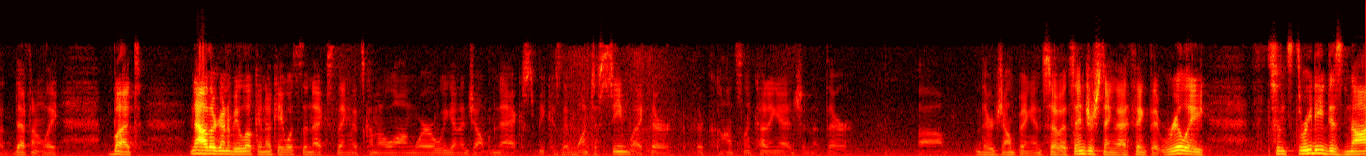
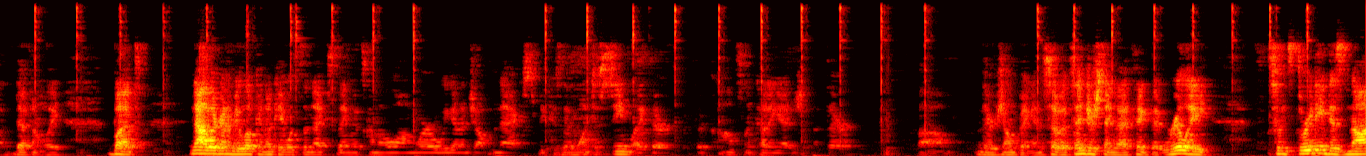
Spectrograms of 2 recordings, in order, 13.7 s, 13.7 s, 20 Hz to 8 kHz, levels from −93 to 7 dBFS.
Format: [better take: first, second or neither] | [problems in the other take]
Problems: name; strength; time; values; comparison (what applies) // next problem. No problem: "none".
first | noise reduction (classical method WPE with log-MMSE)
